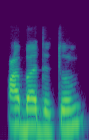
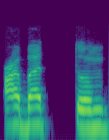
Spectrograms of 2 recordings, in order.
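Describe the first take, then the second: First: "अबदतुम" with the द sounded; "अबदतुम" with an audible d before the t; wrong pronunciation. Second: "अबदतुम" with the द silent, held double t; careful recited "अबदतुम", ba joined straight to ta; merged pronunciation. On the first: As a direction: say "अबदतुम" as "abad-tum", unmerged. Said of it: "ऐसे नहीं पढ़ना है". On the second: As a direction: say "अबदतुम" as "abat-tum". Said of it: "हम इस तरह पढ़ेंगे". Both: Shown as a demonstration.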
